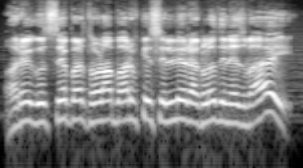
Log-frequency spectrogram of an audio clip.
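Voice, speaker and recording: A man with a natural, high-pitched voice and steady tone dubs a Hindi cartoon story, voicing a conniving neighbour bent on blackmail. He taunts with smug, drawn-out theatricality while faint music plays underneath.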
